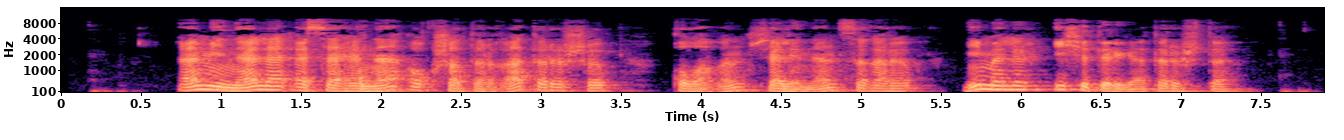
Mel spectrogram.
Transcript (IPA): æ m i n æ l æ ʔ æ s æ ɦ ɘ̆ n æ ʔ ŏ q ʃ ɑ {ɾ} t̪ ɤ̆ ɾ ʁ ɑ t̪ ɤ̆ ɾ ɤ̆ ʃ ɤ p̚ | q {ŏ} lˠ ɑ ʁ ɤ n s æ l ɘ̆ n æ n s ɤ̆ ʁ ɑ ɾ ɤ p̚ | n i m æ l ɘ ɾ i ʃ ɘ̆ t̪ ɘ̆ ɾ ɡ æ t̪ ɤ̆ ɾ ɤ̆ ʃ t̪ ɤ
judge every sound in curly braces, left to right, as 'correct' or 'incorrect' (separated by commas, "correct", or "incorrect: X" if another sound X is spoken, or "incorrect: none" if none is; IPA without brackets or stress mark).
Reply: incorrect: none, correct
